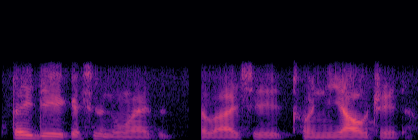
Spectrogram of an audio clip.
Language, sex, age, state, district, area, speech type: Manipuri, male, 30-45, Manipur, Imphal West, rural, conversation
